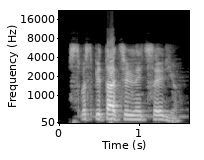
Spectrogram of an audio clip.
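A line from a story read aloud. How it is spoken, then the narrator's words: Dry reply. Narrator (Russian): сухо отвечаю я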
